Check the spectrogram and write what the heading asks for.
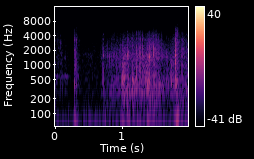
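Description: Gasoline spraying from a gas-pump nozzle and splattering on the pavement: a rough, crackly hiss that starts after a short lull, with a sharp knock near the end.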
